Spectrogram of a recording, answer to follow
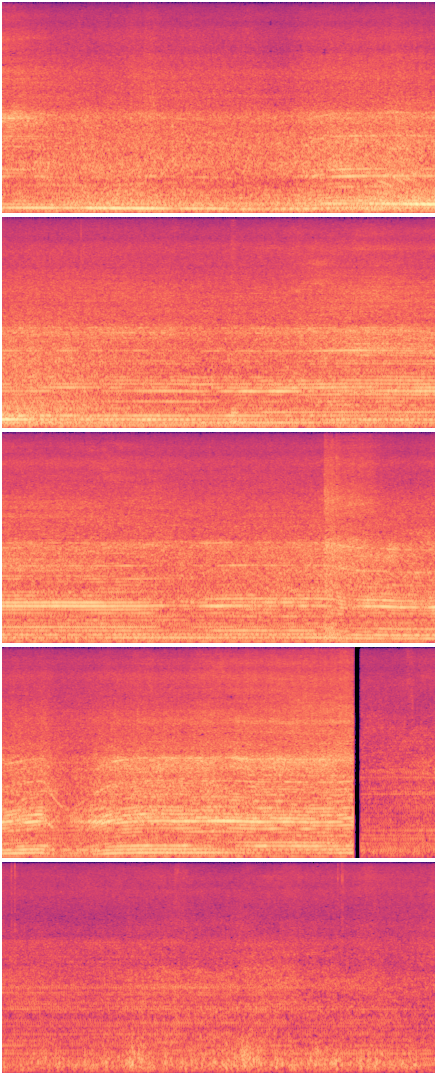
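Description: An engine running steadily, with its speed dipping and changing a few times about two-thirds of the way through. It stops abruptly near the end, leaving a quieter outdoor background.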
